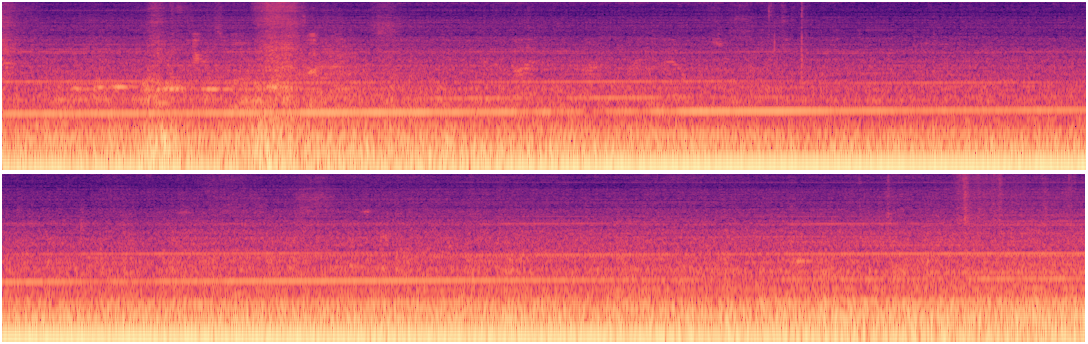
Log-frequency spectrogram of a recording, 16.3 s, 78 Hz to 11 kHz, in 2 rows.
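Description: Cabin sound of a Class 172 diesel multiple unit running along the line: a heavy, steady low rumble with a faint whine that rises slowly in pitch, and a few light clicks near the start.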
